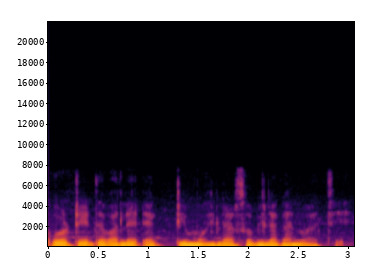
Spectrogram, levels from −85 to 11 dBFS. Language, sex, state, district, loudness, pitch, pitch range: Bengali, female, Assam, Hailakandi, -13 LUFS, 155 Hz, 145-165 Hz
